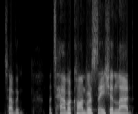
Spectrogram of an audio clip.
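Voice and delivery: amateur Scottish accent; hammed-up Scottish accent; attempted Scottish accent. Shown as a demonstration. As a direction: try your best Scottish lilt. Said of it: "trying to do my best Scottish accent".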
